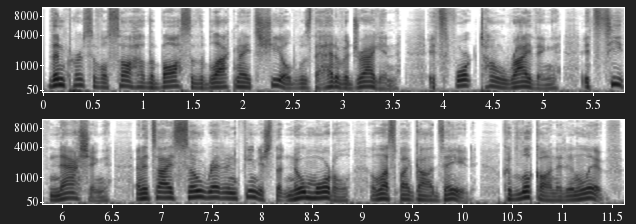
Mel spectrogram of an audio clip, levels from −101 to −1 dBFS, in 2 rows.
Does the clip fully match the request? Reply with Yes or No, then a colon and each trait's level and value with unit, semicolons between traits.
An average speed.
No: fast, 225 wpm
